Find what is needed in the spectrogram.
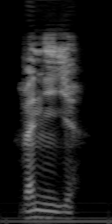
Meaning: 1. vanilla (plant) 2. vanilla bean 3. vanilla (flavouring)
- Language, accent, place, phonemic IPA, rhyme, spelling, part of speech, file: French, France, Lyon, /va.nij/, -ij, vanille, noun, LL-Q150 (fra)-vanille.wav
